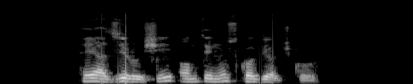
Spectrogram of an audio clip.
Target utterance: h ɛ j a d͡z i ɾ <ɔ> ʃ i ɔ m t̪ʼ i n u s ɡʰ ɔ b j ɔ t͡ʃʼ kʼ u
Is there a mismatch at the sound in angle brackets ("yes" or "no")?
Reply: yes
